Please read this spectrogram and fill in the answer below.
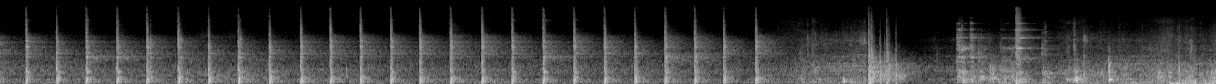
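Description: Small ball peen hammer lightly and evenly tapping, about four taps a second, peening over a rivet end on an iron pendant held in a bench vise. The taps stop about seven and a half seconds in, followed by a few irregular clanks and scrapes as the bench vise is worked open.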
